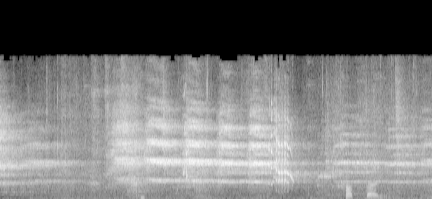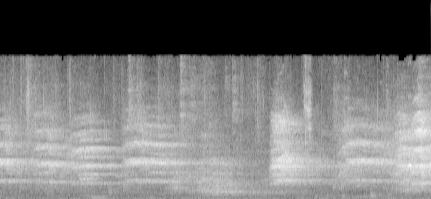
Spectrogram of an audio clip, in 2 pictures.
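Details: Green-cheeked conures at Kakegawa Kachoen bird park, Japan, released for the first time into a free-flight zone, give harsh, high squawks and chattering notes in irregular bursts, with people talking and crowd noise behind.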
